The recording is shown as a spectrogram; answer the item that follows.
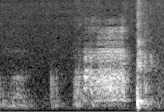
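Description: A baby's short fussing cry, starting about a second in and lasting about half a second, followed by a single sharp click.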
